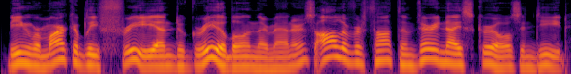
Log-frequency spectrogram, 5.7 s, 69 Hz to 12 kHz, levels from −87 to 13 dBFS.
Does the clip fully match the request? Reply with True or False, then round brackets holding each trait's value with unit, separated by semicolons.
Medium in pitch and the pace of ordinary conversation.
True (145 Hz; 155 wpm)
